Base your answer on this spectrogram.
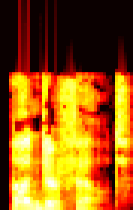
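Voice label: "underfelt", British English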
